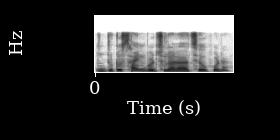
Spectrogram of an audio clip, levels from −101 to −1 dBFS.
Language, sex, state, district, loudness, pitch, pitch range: Bengali, female, West Bengal, Cooch Behar, -14 LUFS, 240 Hz, 225-240 Hz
